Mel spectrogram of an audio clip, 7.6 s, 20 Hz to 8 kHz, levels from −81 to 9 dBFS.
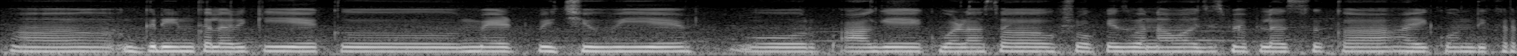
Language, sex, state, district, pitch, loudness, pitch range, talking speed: Hindi, female, Himachal Pradesh, Shimla, 190 Hz, -17 LUFS, 185-190 Hz, 200 wpm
